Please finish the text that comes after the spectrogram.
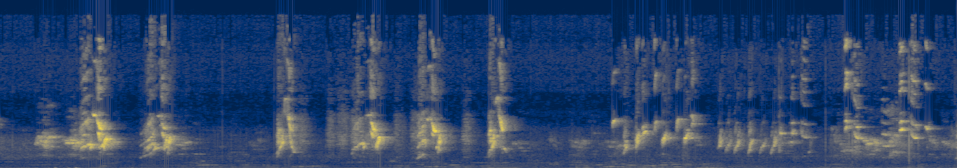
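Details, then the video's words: Goldfinch singing in a lively, uneven stream of tinkling, high chirps and twitters, the phrases coming quickly and then running into a faster, fainter chatter. "الحسون عشق لمحبي الطيور المغرده"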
